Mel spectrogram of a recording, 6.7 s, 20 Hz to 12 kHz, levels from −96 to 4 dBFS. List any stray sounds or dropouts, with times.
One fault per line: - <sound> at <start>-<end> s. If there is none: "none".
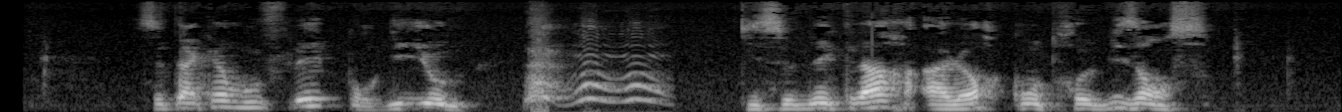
- bark at 2.6-3.4 s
